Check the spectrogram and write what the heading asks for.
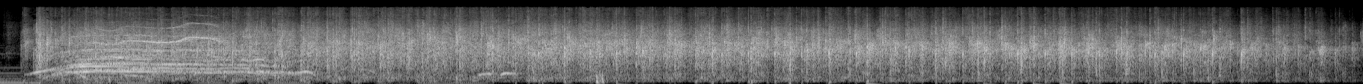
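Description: Live audience applause as the guests of the evening are welcomed, a dense steady roar of many hands clapping, with whoops and cheers rising early on before settling into sustained clapping that holds loud throughout.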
